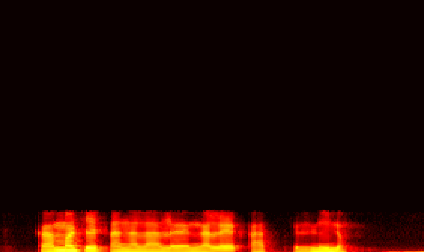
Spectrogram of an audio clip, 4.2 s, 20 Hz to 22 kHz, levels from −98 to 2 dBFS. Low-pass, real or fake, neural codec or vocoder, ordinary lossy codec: 3.6 kHz; fake; autoencoder, 48 kHz, 32 numbers a frame, DAC-VAE, trained on Japanese speech; none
